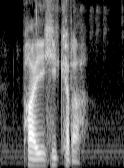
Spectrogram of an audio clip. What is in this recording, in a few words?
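"paihikira", Māori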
